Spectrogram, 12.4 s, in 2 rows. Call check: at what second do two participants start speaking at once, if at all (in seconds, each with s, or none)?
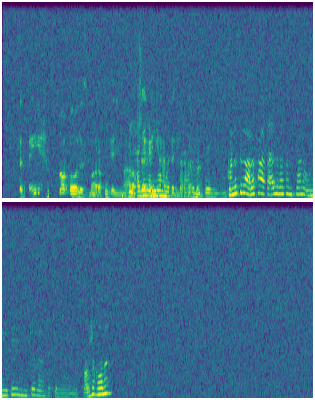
2.4 s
